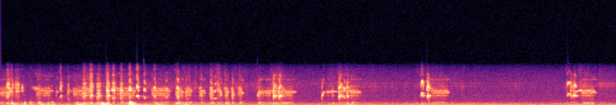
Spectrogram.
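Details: Breeding barn owl pair at a nest webcam in Cabañeros National Park, Spain, calling during copulation: a dense burst of harsh chittering, then short grating calls roughly every two seconds, over constant low rumbling background noise.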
